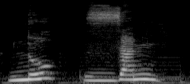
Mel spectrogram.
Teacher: You have to link the S of no with the A of ami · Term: liaison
